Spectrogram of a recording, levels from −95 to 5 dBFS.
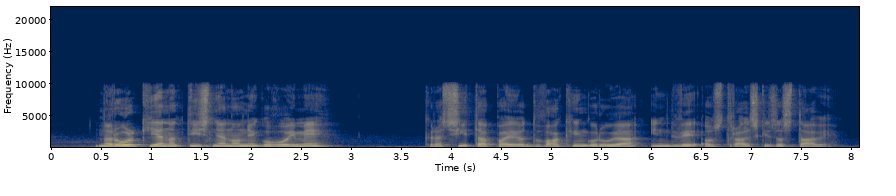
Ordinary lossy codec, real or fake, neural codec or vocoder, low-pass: none; real; none; 9.9 kHz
